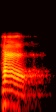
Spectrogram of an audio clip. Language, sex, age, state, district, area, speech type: Bengali, male, 18-30, West Bengal, Purulia, urban, conversation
